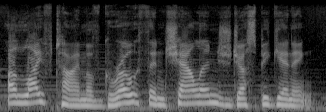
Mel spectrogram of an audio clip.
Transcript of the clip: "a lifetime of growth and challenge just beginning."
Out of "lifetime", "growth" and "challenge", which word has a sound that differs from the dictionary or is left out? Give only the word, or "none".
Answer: none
